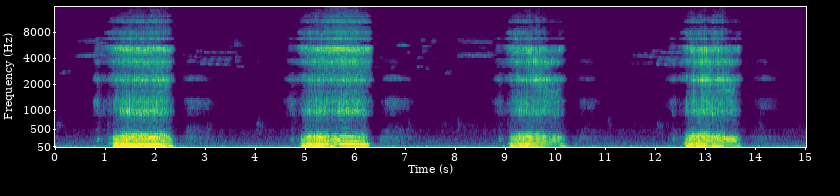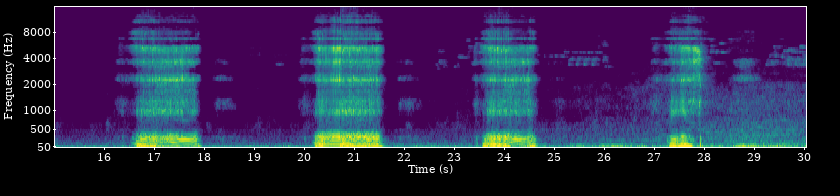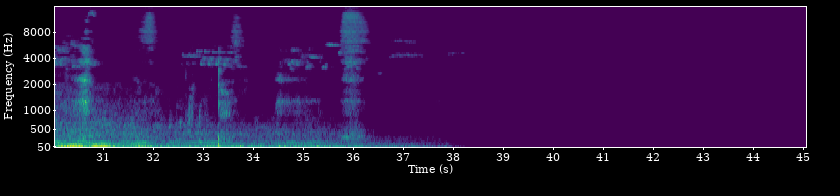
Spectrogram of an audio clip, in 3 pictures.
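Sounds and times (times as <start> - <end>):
person snoring: 0.8 - 3.0, 4.6 - 6.8, 8.8 - 10.3, 12.3 - 13.8, 16.2 - 18.0, 19.9 - 22.4, 23.4 - 26.1, 27.0 - 36.4.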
